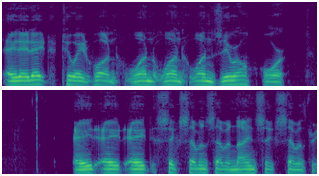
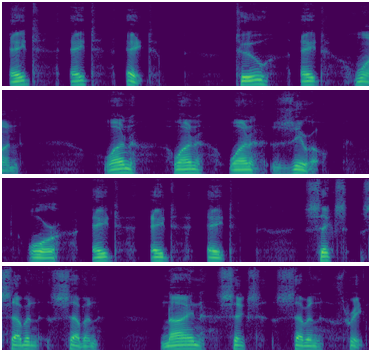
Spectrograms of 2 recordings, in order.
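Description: First: The numbers are read at a faster pace. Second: The numbers are read at a slower pace.

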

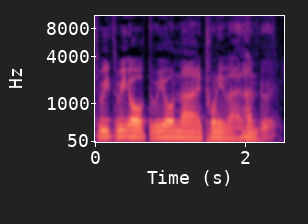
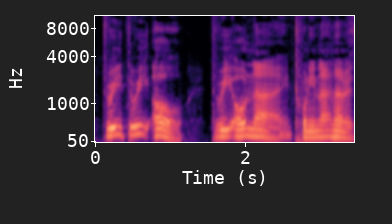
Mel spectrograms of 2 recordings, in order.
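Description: First: The number is said at normal speed. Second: The number is said more slowly.

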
